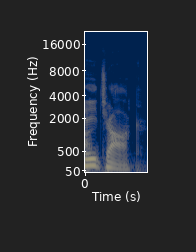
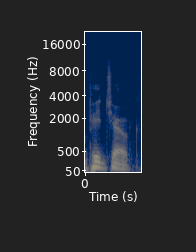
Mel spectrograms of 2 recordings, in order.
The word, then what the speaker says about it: Peachock: I thought it was chalk. Chalk. Chalk. Peachock. Peachock. Or peachoke. Peachock? It's no, chalk. It's Chalk. chalk.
